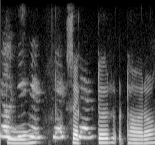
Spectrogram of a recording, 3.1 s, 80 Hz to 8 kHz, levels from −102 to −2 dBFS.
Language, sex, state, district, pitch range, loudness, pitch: Hindi, female, Chandigarh, Chandigarh, 215-275 Hz, -17 LUFS, 245 Hz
